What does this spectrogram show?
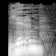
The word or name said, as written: hjelms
